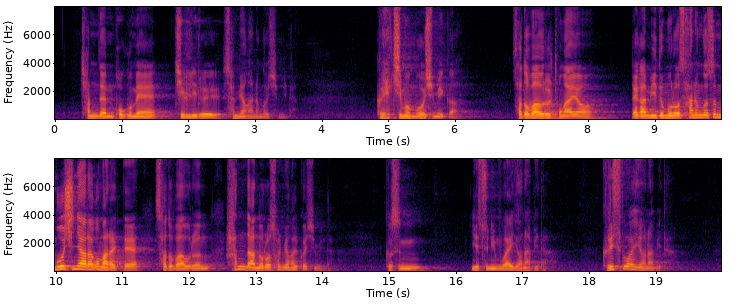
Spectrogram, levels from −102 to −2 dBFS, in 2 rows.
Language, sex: Korean, male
